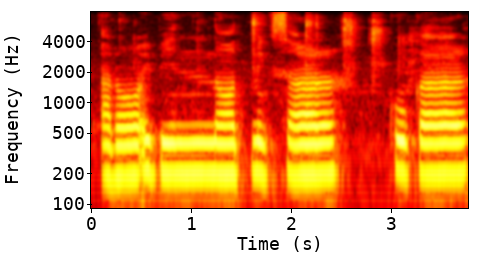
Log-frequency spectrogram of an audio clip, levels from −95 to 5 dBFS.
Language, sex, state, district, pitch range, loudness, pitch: Chakma, female, Tripura, Dhalai, 195-205 Hz, -14 LUFS, 200 Hz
